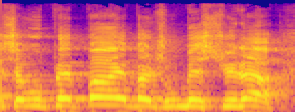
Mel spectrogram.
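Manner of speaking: a light imitation of the examiner; obliging examiner. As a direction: toss off the offer like it's nothing. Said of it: "le mec, il dit, bah".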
